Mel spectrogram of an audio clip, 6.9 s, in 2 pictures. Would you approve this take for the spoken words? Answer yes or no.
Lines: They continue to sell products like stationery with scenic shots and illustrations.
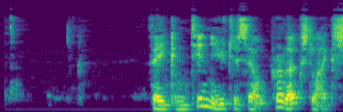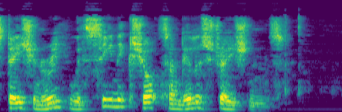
yes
